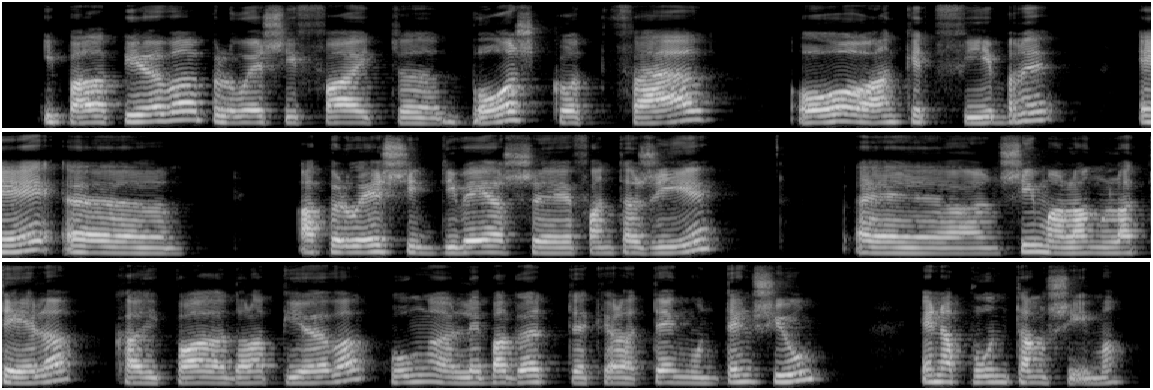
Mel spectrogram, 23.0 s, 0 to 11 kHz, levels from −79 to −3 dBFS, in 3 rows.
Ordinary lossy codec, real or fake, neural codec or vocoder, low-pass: none; real; none; 9.9 kHz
